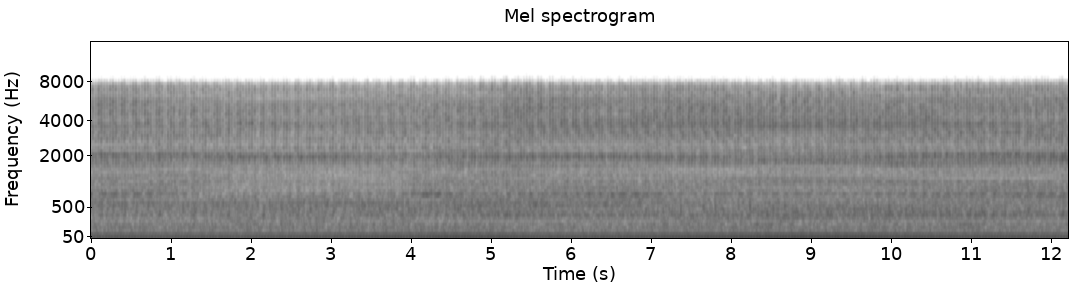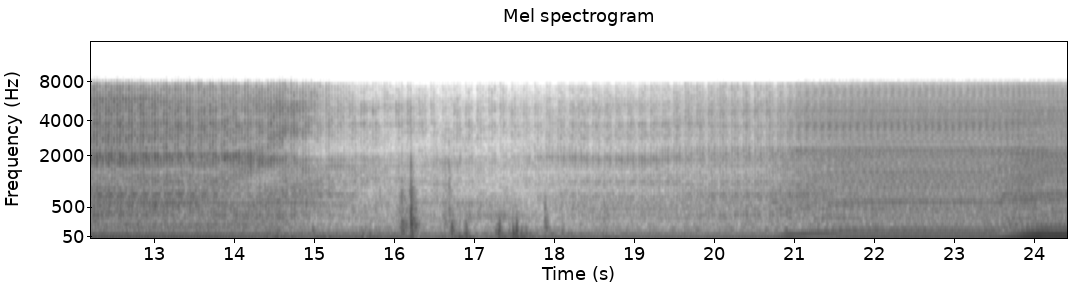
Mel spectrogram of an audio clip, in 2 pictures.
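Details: 2015 Hyundai i40 idling: steady fairly loud ticking, about three to four ticks a second, louder after the timing chain was replaced.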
